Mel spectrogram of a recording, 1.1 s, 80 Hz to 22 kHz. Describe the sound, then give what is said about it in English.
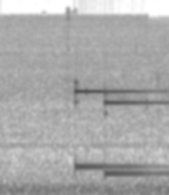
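An electronic doorbell with an 8-bit style rings two clear, pure beep tones in quick succession, the second a little lower in pitch and held longer as it fades. “Someone is ringing the bell. That sounded like something 8-bit.”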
